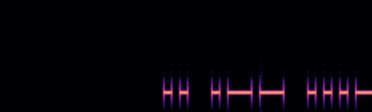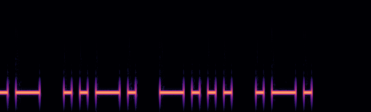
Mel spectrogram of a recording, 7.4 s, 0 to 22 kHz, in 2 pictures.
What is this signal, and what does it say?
Morse code, heard as a keyed tone, about 15 wpm, 700 Hz. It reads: IW3FBR
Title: DXCC-100 Call Signs - 6 Characters - 15wpm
